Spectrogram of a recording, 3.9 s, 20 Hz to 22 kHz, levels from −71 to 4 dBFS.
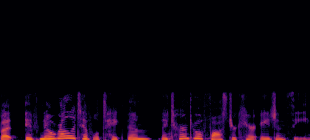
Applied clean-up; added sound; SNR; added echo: none; none; none; none.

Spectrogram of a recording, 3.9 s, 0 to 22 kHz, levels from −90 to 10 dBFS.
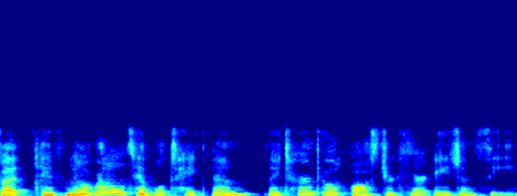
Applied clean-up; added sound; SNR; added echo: neural mask model DeepFilterNet 3.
